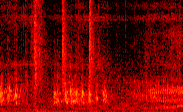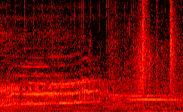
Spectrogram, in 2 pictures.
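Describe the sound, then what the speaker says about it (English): In the online survival game The Isle, a Tyrannosaurus Rex fights a group of Troodons, heard as overlapping chirps, squawks and gobbling cries over low rumbling. A rising screech emerges midway, all at a moderate distance. "Only this Rex wasn't on his own, he was actually fighting a group of Troodons."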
